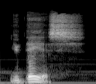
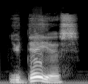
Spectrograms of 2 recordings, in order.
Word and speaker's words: Judaeus: Okay, when it is the first letter in words like yes, youth, or yacht, the I in Judaeus is pronounced like the Y in yes, youth, and yacht in English.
